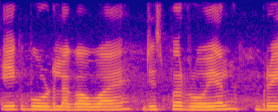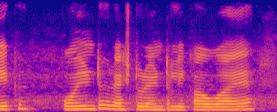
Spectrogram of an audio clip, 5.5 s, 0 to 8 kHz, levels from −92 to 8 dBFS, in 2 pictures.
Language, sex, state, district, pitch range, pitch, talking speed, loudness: Hindi, female, Uttar Pradesh, Shamli, 210-235 Hz, 220 Hz, 150 wpm, -14 LUFS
